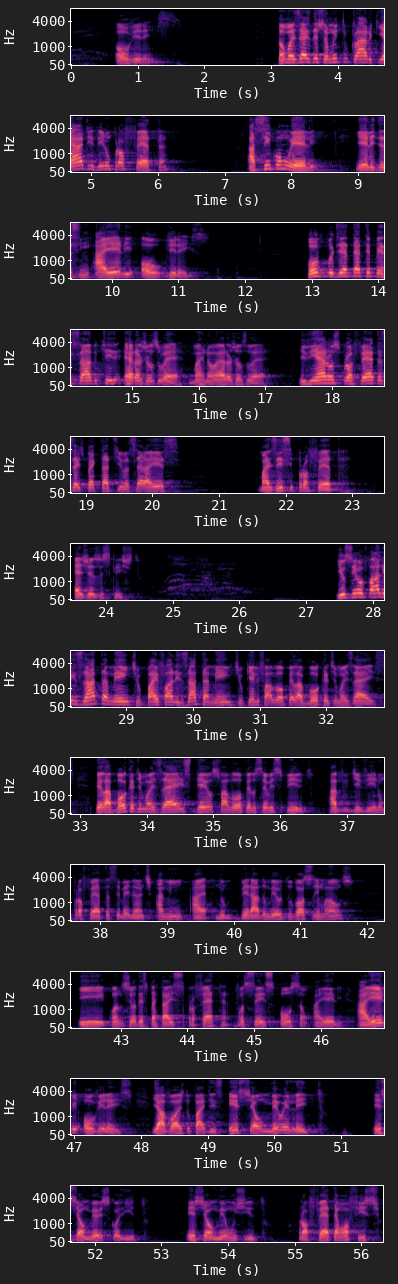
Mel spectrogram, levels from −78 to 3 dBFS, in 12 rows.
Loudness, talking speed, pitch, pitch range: -25 LUFS, 135 wpm, 125 Hz, 110-160 Hz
